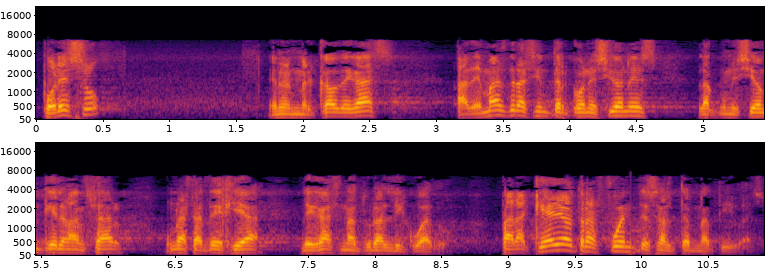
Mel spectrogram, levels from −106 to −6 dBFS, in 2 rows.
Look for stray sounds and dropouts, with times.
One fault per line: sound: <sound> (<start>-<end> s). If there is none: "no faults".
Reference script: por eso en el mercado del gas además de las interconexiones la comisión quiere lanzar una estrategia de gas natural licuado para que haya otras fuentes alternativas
no faults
